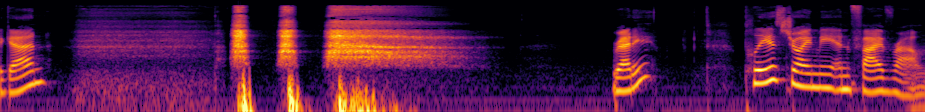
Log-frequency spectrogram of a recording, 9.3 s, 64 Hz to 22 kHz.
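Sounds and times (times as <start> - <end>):
speech: 0.0 - 1.0, 6.1 - 6.6, 7.4 - 9.2
sharp inhales and forceful exhales in a breathing exercise: 0.7 - 5.6.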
